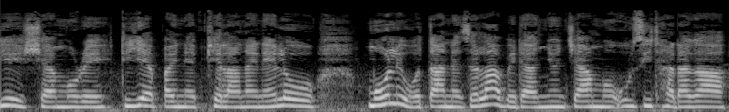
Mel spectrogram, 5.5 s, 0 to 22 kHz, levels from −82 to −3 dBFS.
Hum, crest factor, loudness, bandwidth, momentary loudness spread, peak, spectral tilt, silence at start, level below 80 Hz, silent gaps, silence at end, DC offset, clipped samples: none; 12 dB; -24 LUFS; 14.5 kHz; 3 LU; -10 dBFS; -4.5 dB/octave; 0 s; -50 dBFS; none; 0 s; under 0.1%; under 0.1%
